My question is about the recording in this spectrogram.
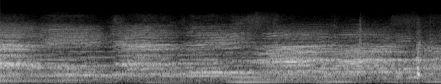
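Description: A choir of first-grade children singing together, with musical accompaniment underneath.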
